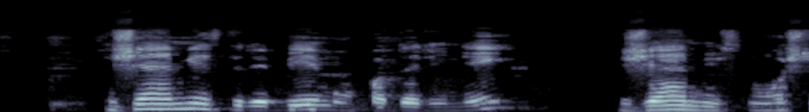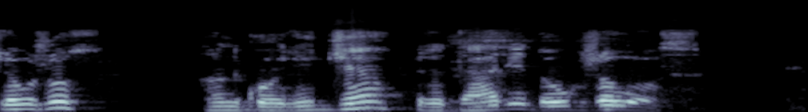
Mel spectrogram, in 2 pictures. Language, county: Lithuanian, Kaunas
